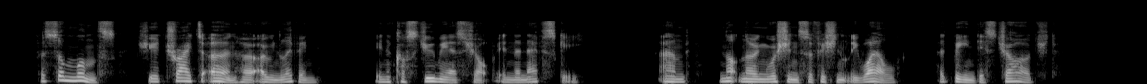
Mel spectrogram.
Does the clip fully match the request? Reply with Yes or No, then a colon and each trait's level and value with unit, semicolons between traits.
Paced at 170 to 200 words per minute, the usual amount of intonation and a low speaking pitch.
No: average, 140 wpm; average, 4.4 semitones; low, 120 Hz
